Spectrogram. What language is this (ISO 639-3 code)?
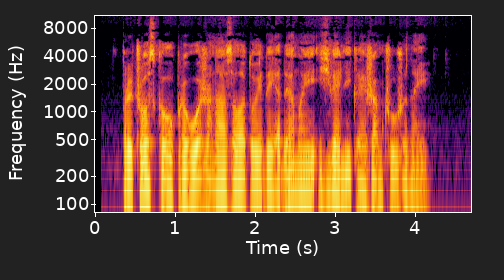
bel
